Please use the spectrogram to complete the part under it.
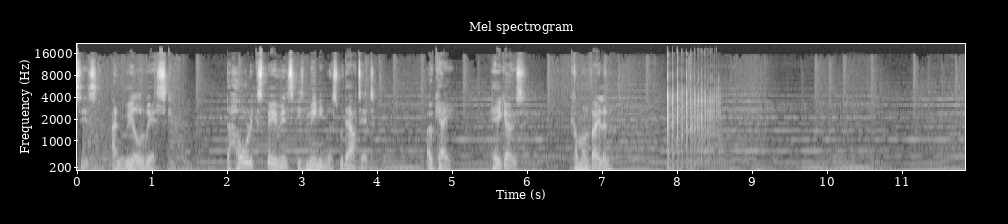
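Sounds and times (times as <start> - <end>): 
speech: 0.0 - 7.3
dice tumbling across a hard surface: 7.9 - 8.6.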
